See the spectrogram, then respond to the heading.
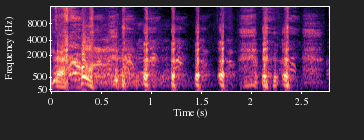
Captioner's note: group laughing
